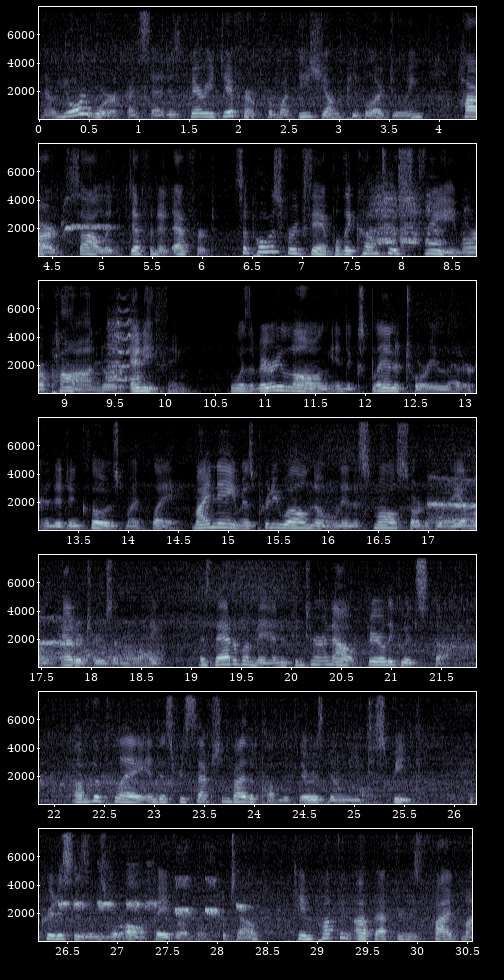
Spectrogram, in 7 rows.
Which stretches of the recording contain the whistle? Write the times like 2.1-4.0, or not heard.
4.5-5.0, 16.9-18.8, 26.4-28.2.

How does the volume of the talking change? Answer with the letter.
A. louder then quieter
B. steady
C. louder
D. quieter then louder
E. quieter
B.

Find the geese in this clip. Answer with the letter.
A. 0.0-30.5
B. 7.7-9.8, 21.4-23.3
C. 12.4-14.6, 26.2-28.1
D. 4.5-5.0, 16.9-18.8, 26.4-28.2
B.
